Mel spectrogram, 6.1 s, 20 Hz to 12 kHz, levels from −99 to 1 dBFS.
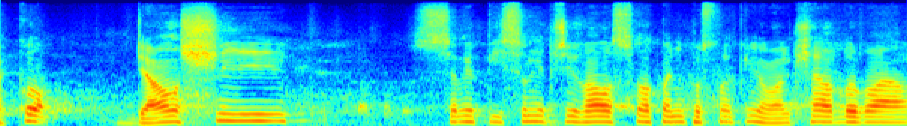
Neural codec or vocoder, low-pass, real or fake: codec, 24 kHz, 1 kbps, SNAC; 10.8 kHz; fake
